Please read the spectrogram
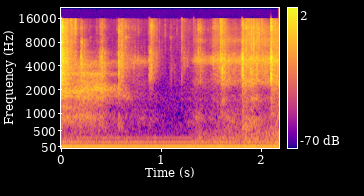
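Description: A steady low hum with no distinct event: room tone.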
